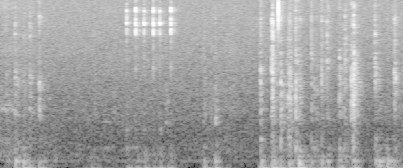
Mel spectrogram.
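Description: Keys clack on a computer keyboard in short bursts of quick typing separated by brief pauses, close and soft, with no one speaking.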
